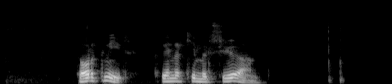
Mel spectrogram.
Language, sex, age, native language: Icelandic, male, 30-39, Icelandic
